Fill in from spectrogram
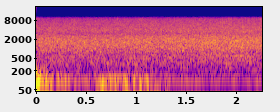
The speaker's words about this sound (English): Now we are competing with the rain.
